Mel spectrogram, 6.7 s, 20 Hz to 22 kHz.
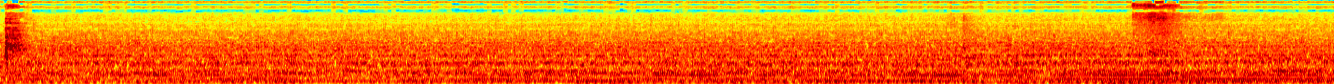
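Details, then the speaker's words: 1941 Gilbert 12-inch fan on low, drawing 0.51 amps: low steady motor hum with soft even whoosh, no strange noises, ticks or rubbing; running smoothly. "It has a really nice sound to it. I really like this fan. I plan to use this fan summer 2025 because this runs really good."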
